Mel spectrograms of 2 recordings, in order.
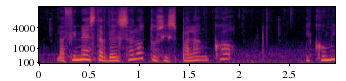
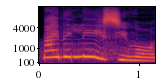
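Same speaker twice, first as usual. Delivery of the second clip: much higher, louder joy; girl enchanted by the snow; delighted smiling; 12 semitones higher, 5 dB louder than usual. Acted. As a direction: smile through the words. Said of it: "sorrise Giulia".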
